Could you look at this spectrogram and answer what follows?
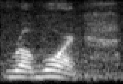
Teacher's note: Notice that the first syllable is weak. We don't say re, we say rit.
